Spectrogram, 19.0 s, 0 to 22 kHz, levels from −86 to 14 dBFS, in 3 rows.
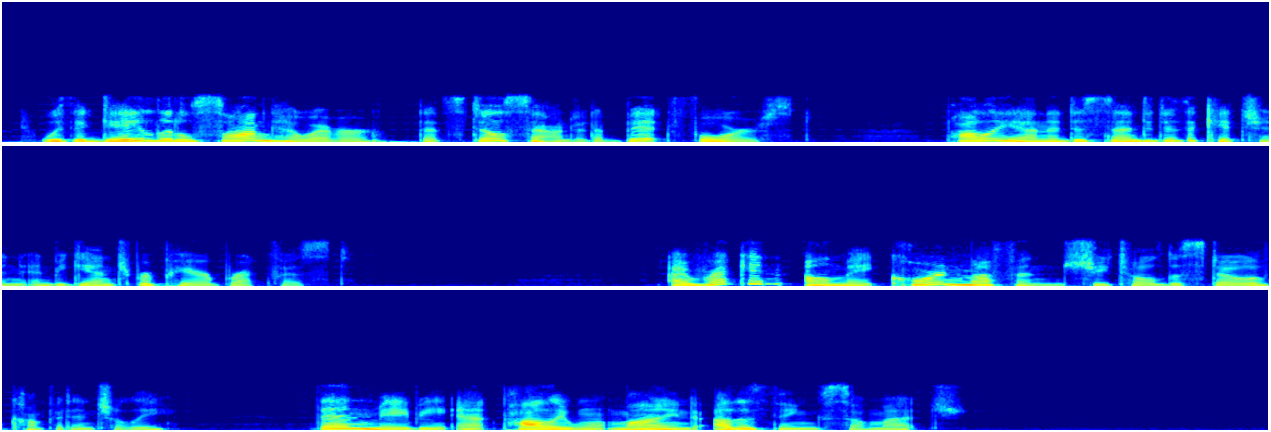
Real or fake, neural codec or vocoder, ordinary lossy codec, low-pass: real; none; Opus, 32 kbps; 7.2 kHz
